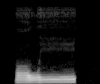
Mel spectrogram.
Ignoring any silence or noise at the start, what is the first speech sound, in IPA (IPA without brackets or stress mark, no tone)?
ɔ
